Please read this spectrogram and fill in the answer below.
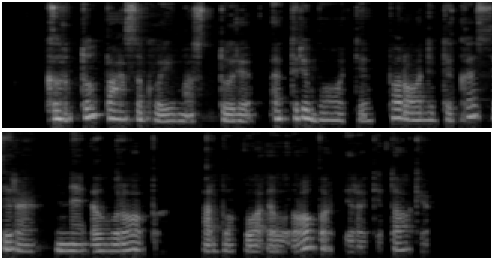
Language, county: Lithuanian, Vilnius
